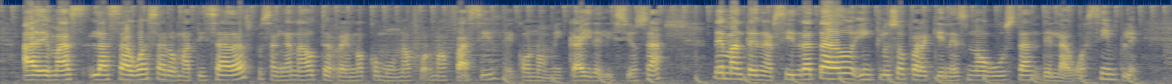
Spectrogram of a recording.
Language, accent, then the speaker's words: Spanish; Sonora, Mexico; por ejemplo en Sonora, de donde yo soy, ya está totalmente extremo el calor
